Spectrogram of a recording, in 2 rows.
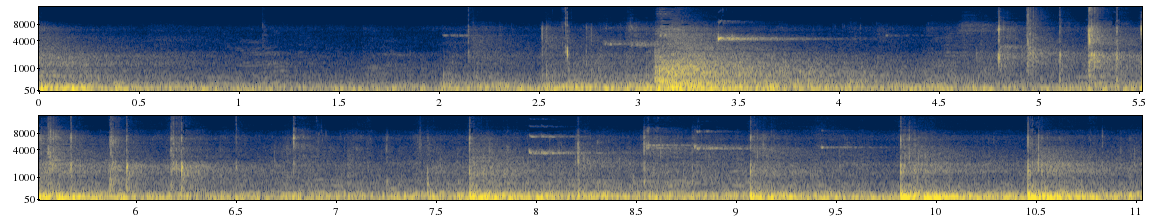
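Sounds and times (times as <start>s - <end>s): sneakers squeaking on gym floor: 2.0s - 4.5s, 7.4s - 11.0s
basketball bouncing: 7.2s - 11.0s.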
